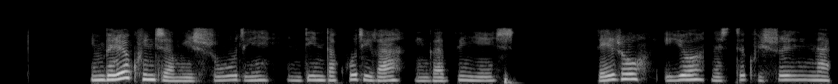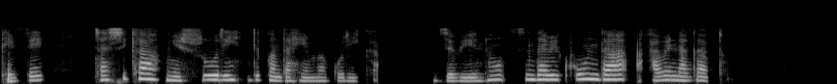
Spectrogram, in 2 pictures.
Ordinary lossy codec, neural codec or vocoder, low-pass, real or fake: Opus, 64 kbps; codec, 16 kHz, 4 kbps, FreqCodec, smaller model; 5.4 kHz; fake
